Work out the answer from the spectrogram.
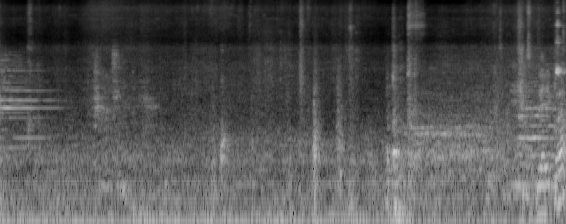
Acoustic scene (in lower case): elevator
